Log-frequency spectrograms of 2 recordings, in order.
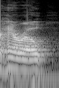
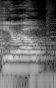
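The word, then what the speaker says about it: Herro: Christian Braun and honestly it's Tyler Harrow it's not hero I've told you I'm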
